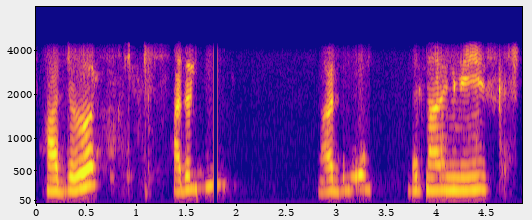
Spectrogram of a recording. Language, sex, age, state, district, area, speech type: Nepali, female, 18-30, West Bengal, Darjeeling, rural, conversation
